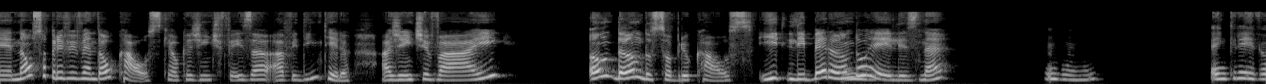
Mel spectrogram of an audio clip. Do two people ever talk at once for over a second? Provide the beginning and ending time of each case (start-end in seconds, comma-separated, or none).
none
